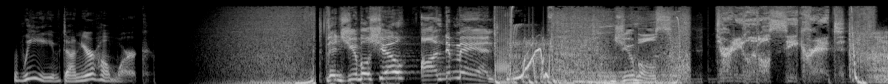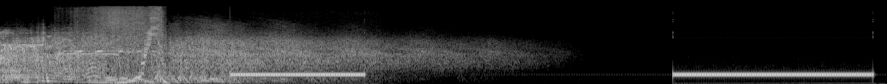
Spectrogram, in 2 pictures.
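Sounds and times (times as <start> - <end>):
speech: 0.2 - 1.6, 3.3 - 10.8
whooshing swell of telephone tones: 9.4 - 14.6
telephone line tone on a call placed back to a listener: 11.2 - 12.6, 15.6 - 17.7.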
